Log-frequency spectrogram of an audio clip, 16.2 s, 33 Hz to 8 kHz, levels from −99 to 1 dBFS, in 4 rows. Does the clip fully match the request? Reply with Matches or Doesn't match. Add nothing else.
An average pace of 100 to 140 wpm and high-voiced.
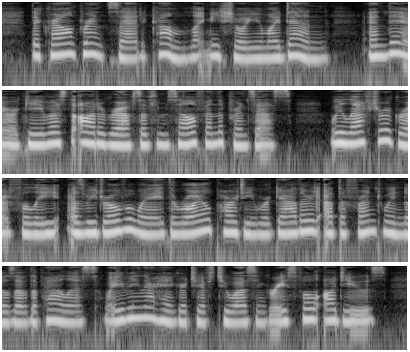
Doesn't match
